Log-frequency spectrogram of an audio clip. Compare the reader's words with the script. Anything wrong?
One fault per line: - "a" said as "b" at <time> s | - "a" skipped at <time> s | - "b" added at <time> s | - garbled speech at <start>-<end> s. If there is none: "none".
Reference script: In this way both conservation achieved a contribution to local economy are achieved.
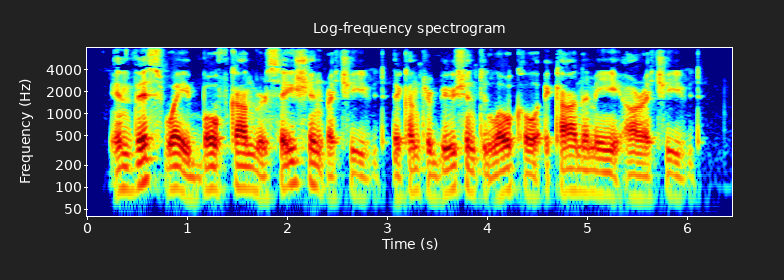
none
